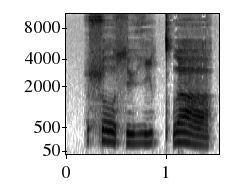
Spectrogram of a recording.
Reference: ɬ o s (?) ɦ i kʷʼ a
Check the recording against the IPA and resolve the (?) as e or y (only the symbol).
y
